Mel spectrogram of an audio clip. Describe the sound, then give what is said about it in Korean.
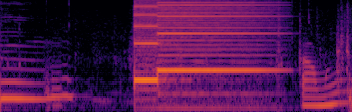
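A bright electronic ding chime rings out once as a coin is put into a coin machine to start the song accompaniment, holding steady for nearly a second, loud, with brief vocal sounds just before and after. “나 동전이 지금 띠링”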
